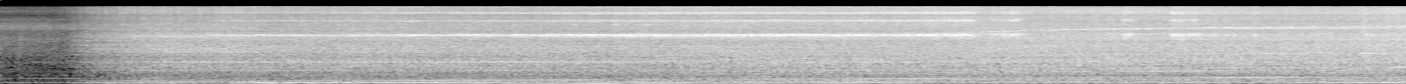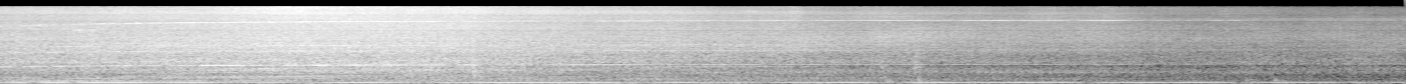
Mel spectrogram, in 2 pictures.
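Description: Red JR West train moving past the platform and away, its running noise with a low hum and several tones rising slowly in pitch as it gathers speed. It is loudest in the middle, then fades as it draws off.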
